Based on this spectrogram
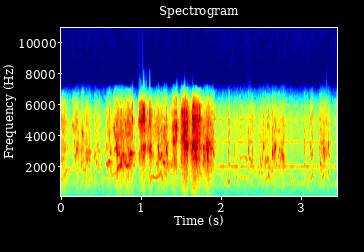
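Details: Several pet budgerigars chirping: a brief flurry of loud, rapid high chirps and squeaks midway through, then softer scratchy warbling over a low hum.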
